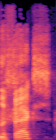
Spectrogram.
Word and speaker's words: NEFFEX: But it's called NEFFEX, right? – Yep, it's called NEFFEX.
